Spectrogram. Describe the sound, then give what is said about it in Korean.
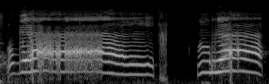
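A newborn baby boy, born in Korea, wails loudly in two long, strained bursts with a brief gasp between them, the cry piercing with a raspy, quivering edge. “그리고 지영의 배가 불러오면서 둘은 한국에 머물렀고 둘의 아기도 태어났다.”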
